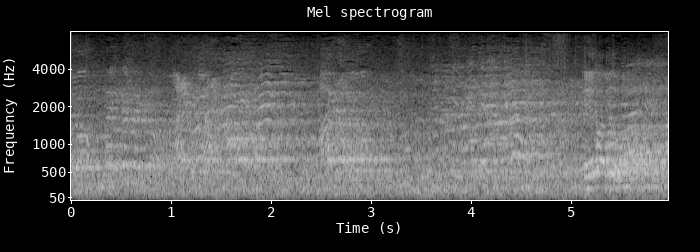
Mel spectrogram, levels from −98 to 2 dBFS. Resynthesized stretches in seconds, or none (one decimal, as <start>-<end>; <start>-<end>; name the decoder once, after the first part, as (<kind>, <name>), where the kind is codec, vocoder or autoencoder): none

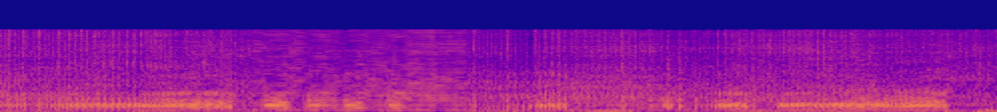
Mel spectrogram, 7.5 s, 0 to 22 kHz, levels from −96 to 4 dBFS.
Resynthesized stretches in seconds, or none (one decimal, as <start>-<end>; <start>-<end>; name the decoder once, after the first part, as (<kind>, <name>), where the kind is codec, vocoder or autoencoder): 1.9-3.5 (vocoder, HiFi-GAN)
